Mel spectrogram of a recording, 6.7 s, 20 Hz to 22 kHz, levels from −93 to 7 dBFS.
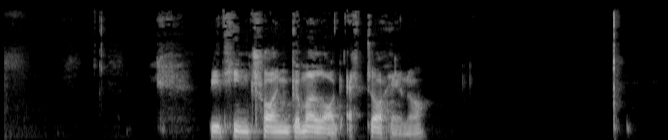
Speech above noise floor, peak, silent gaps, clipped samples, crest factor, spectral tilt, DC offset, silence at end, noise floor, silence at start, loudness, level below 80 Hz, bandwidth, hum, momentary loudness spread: over 66 dB; -2 dBFS; 4.99-5.17 s, 5.69-5.73 s, 5.84-5.88 s; under 0.1%; 26 dB; -5 dB/octave; under 0.1%; 0.5 s; under -90 dBFS; 1.55 s; -25 LUFS; -68 dBFS; 16.5 kHz; none; 18 LU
